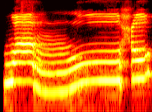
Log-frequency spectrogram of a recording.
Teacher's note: واؤ کو ڈائریکٹ را کے ساتھ ملانا ہے، را کو ہیوی پڑھنا ہے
